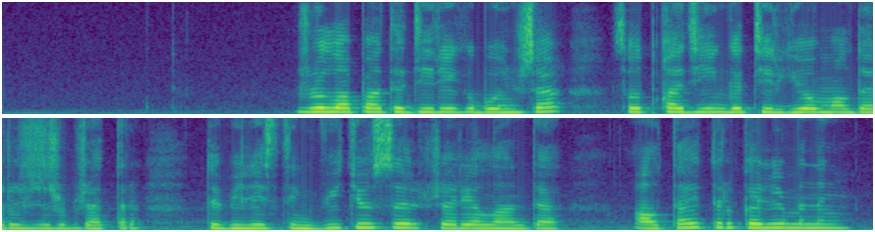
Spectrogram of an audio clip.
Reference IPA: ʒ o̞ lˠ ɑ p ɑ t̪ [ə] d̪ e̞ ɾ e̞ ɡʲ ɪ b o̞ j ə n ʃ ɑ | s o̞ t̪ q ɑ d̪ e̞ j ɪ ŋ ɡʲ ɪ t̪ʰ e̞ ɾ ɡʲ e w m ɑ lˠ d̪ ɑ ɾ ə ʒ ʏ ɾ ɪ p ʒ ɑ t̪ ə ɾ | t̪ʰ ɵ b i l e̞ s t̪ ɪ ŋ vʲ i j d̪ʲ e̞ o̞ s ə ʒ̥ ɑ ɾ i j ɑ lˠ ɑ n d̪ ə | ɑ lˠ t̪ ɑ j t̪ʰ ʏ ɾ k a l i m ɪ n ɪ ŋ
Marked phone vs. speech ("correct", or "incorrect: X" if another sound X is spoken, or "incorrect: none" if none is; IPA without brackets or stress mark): correct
